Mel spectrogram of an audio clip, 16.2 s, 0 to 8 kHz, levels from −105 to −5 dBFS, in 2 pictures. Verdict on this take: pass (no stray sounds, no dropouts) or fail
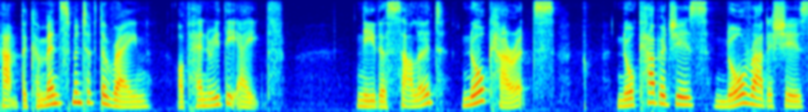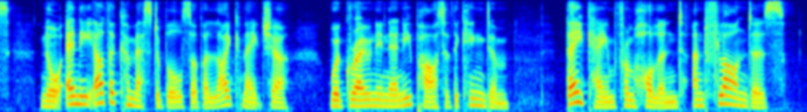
fail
